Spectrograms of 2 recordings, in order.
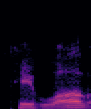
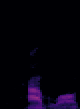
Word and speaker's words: Pavlov: Pavlo? I don't know how to pronounce that. I could buy it right now, actually. I think it's a I'm pretty good job. Apparently spelling it wrong. Pavlov? Pavlov, yes.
